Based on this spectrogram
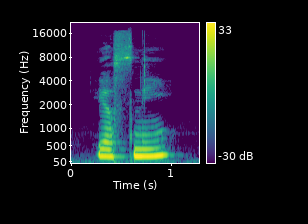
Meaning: clear
- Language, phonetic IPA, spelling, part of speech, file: Czech, [ˈjasniː], jasný, adjective, Cs-jasný.ogg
